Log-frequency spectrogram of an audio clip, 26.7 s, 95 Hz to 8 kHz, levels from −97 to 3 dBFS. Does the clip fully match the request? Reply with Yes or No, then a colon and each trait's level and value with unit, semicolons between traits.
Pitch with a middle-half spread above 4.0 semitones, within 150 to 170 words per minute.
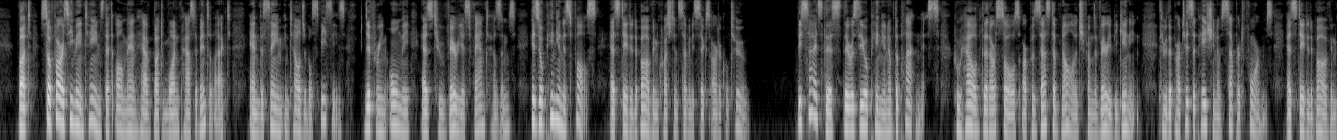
No: average, 3.7 semitones; average, 155 wpm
